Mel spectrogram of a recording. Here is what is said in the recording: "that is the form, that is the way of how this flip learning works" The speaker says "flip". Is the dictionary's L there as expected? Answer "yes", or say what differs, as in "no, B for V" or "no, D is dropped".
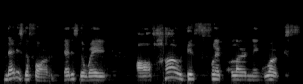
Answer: yes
